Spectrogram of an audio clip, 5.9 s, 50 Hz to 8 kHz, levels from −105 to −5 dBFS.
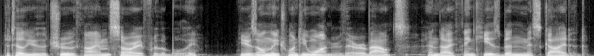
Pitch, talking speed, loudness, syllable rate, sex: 100 Hz, 240 wpm, -17 LUFS, 6.2 syllables/s, male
